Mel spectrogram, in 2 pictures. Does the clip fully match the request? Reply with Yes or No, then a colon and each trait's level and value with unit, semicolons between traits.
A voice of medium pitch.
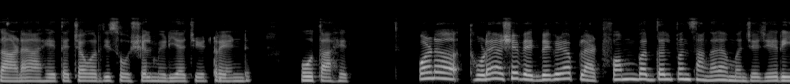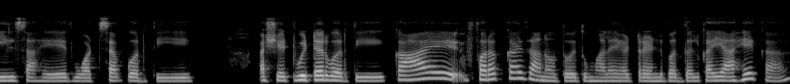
Yes: medium, 175 Hz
